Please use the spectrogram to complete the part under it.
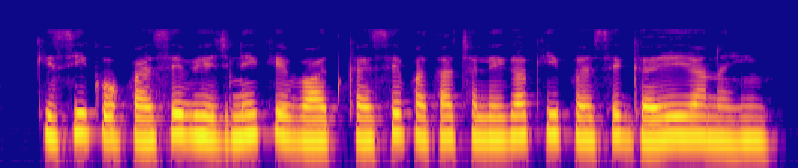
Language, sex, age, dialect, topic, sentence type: Hindi, female, 18-24, Kanauji Braj Bhasha, banking, question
